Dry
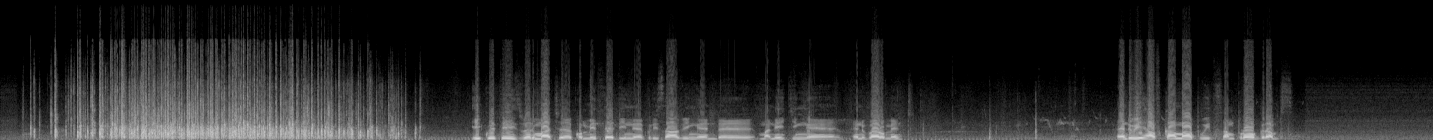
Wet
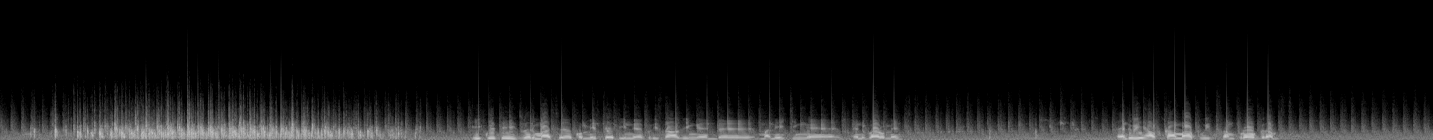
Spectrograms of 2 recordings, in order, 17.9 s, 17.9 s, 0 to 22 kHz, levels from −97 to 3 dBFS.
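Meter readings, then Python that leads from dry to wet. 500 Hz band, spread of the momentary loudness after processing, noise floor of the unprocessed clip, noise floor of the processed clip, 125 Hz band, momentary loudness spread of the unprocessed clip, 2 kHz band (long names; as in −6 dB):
−4.0 dB, 21 LU, −54 dBFS, −48 dBFS, −4.0 dB, 10 LU, −5.5 dB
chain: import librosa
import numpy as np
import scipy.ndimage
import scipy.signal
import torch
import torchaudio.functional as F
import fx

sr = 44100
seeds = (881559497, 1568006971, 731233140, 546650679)

y = x + 0.5 * 10.0 ** (-38.0 / 20.0) * np.sign(x)
y = fx.filter_lfo_lowpass(y, sr, shape='saw_down', hz=7.7, low_hz=790.0, high_hz=2400.0, q=1.4)
y = y * 10.0 ** (-6.0 / 20.0)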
